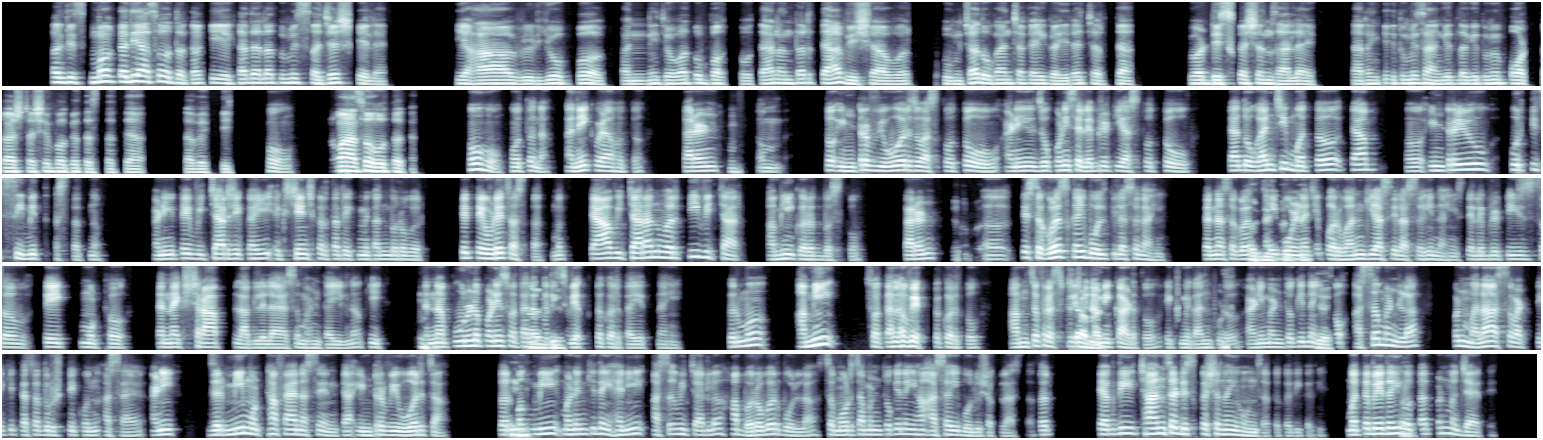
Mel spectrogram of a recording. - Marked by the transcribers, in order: in English: "सजेस्ट"; in English: "डिस्कशन"; in English: "पॉडकास्ट"; in English: "इंटरव्यूअर"; in English: "इंटरव्ह्यू"; in English: "एक्सचेंज"; other background noise; in Hindi: "क्या बात है!"; in English: "सेलिब्रिटीजचं"; chuckle; laughing while speaking: "स्वतःला व्यक्त करतो"; in English: "फ्रस्ट्रेशन"; in Hindi: "क्या बात है!"; chuckle; in English: "फॅन"; in English: "इंटरव्युवरचा"; in English: "डिस्कशनही"
- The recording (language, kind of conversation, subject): Marathi, podcast, चाहत्यांचे गट आणि चाहत संस्कृती यांचे फायदे आणि तोटे कोणते आहेत?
